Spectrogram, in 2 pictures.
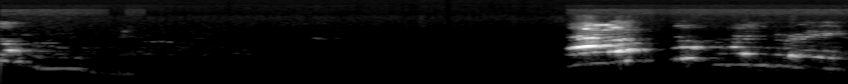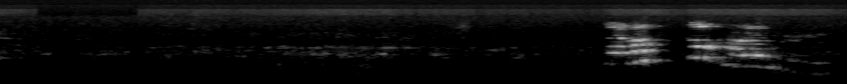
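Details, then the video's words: Young blenheim Cavalier King Charles Spaniel puppies at play with their mother Paris indoors, one of a litter of five: bright, wavering whining yelps in two clusters, separated by several seconds of silence. "Cavalier Puppies Play with Mama"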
